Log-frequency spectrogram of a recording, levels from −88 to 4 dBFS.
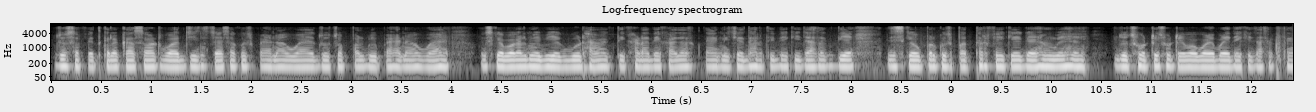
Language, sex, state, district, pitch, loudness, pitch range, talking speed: Hindi, male, Bihar, Jahanabad, 135 Hz, -17 LUFS, 135-140 Hz, 250 wpm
